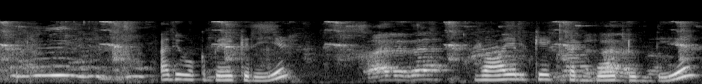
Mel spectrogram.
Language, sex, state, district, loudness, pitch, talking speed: Telugu, female, Andhra Pradesh, Annamaya, -17 LUFS, 220 Hz, 70 wpm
